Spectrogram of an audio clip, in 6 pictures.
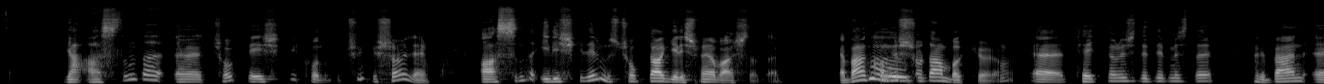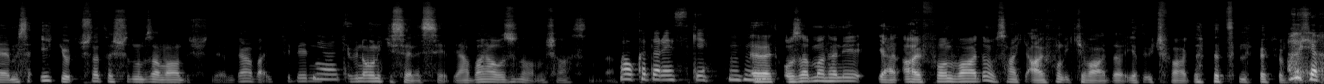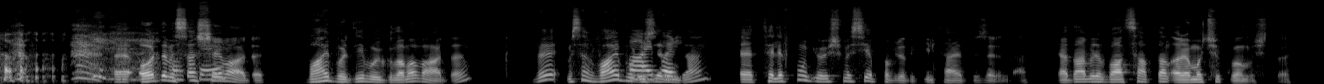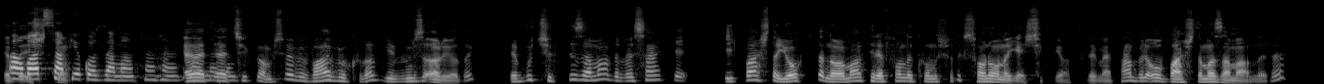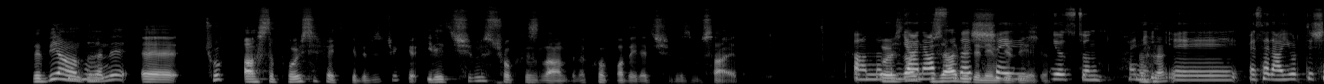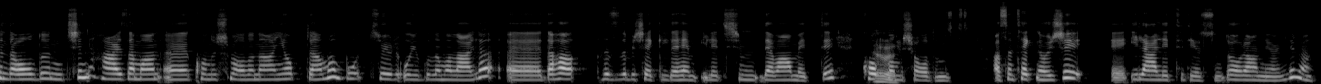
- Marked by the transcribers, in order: other background noise; laughing while speaking: "hatırlıyorum yani"; laughing while speaking: "Ay, ya"; chuckle; in English: "Okay"; tapping
- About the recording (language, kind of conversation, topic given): Turkish, podcast, Teknoloji aile ilişkilerini nasıl etkiledi; senin deneyimin ne?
